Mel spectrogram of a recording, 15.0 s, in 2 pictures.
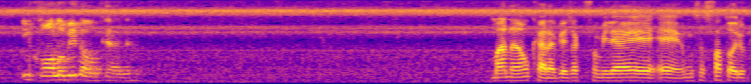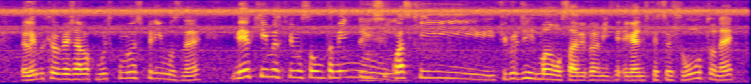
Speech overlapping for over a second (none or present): none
